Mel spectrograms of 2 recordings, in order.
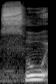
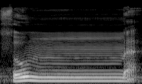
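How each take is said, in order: First: The word begins with a plain s sound. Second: The word begins with a soft th sound. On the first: The speaker calls it wrong. "സീനായി ഓതാറുണ്ട്. ... തെറ്റാണ്" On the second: The speaker calls it right. "സ ആണ്, സീനല്ല"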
